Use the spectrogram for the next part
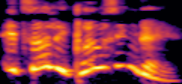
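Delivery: put-on very high, loud child; Polly, testing. A narrator's reading.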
